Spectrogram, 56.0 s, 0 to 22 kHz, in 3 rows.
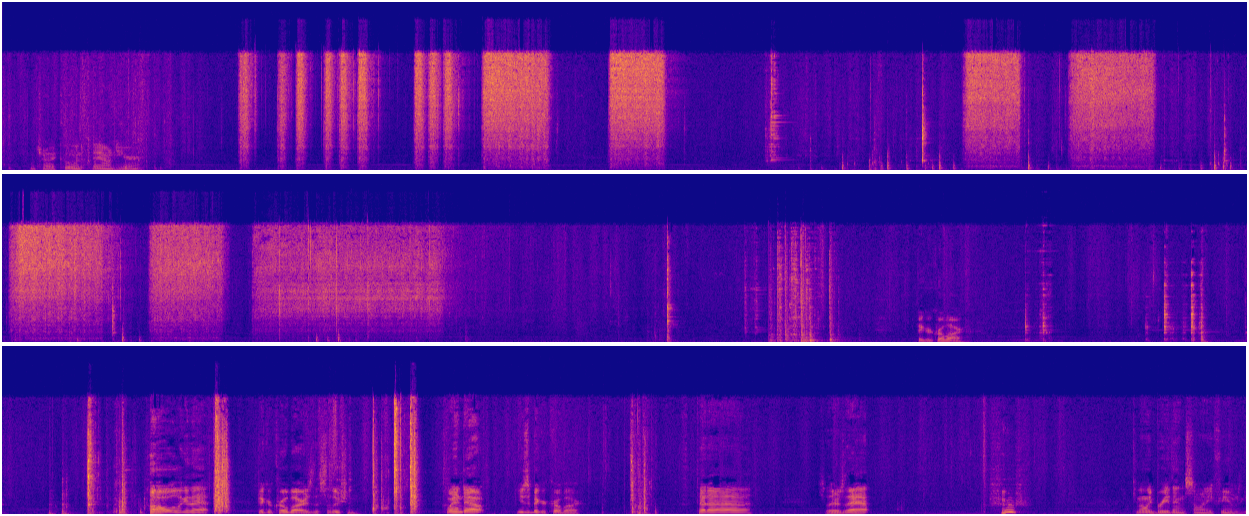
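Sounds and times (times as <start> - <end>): aerosol spray can hissing: 3.6 - 5.6, 6.2 - 8.3, 9.1 - 10.0, 14.4 - 15.4, 16.0 - 17.4, 18.8 - 25.5.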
